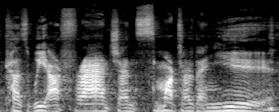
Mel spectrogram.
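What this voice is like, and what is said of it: Put-on French accent. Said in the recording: “It's a great French accent.”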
